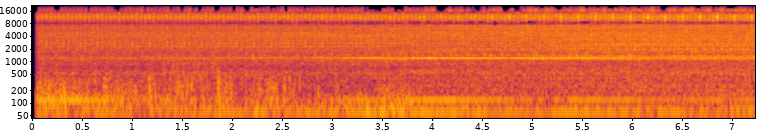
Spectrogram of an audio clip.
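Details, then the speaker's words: 2021 Maruti Ignis petrol, about 20,000 km, idling with the bonnet open before repair: a steady thin whine over an even idle, louder in the engine bay. The cause was a failing water pump bearing, later located by stethoscope and fixed by replacing the pump. "Bonnet തുറന്നു കഴിഞ്ഞിട്ടുണ്ടെങ്കിൽ നല്ലപോലെ sound വരുന്നുണ്ട് കേട്ടോ ശ്രദ്ധിച്ചു നിന്ന് കഴിഞ്ഞിട്ടുണ്ടെങ്കിൽ"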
